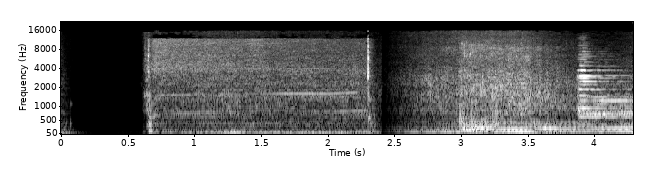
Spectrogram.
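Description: Cartoon car sound effect: after a brief silence, a vehicle engine starts up with a hissing noise and the pickup truck drives away. The noise breaks off about two and a half seconds in, and a lower engine hum follows.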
